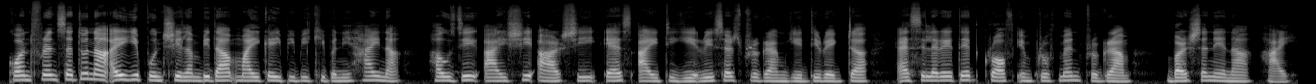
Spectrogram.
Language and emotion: Manipuri, neutral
